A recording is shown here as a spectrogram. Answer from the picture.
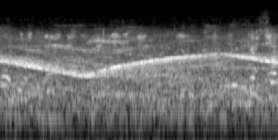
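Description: Siren of a motorcade escort vehicle sounding a slow wail: its pitch falls steadily, climbs back up over about two seconds, and starts to fall again near the end.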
